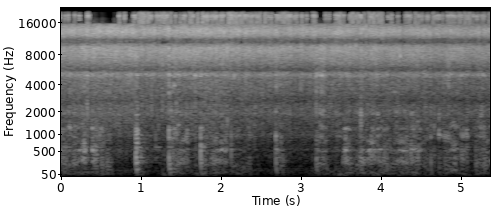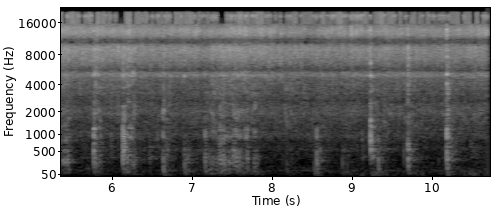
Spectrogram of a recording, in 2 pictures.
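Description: Shallots and curry leaves sizzle steadily in a hot pan, with irregular clicks and scrapes from stirring throughout.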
